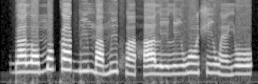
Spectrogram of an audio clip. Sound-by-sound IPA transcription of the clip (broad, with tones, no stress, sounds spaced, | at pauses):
ɡ a˧ l ɔ˧ m ɔ˦ k a˦ ɡ͡b ĩ˧ m a˨ m ĩ˧ f ã˨ h a˨˦ l i˧ l i˧ w ɔ̃˦ ʃ i˦ w ɛ̃˧ j o˦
